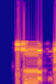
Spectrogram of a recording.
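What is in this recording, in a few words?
Raleigh Police Southeast District Dispatch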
